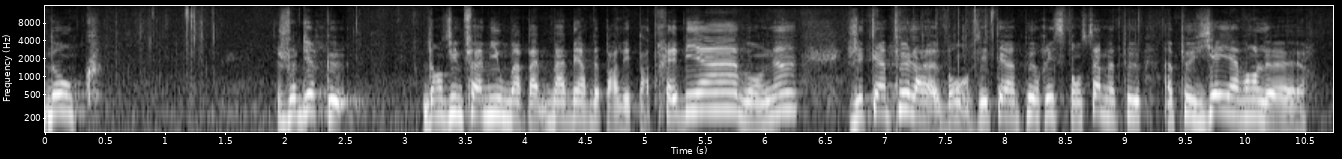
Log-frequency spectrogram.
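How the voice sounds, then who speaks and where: A woman at a fairly slow pace, with long, frequent pauses, very even loudness, lively intonation and noticeable background noise. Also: medium pitch for a woman. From France, Metz (Lorraine). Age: 80s+. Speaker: Holocaust-era witness. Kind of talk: testimony. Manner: halting, with many repetitions.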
